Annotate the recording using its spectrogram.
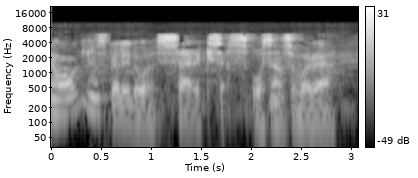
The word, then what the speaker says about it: Xerxes: Jag vill bara säga att eh, man uttalar ju Xerxes då.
